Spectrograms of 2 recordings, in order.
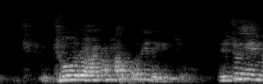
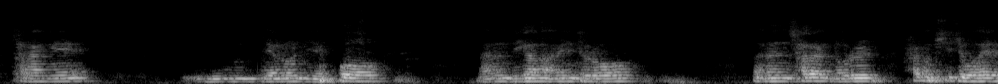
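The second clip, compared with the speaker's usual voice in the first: soft, lower loving words to a plant; tender praise; 6 semitones lower, 4 dB quieter than usual. Shown as a demonstration. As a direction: coo fondly at the onion. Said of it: "긍정적인 칭찬과".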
